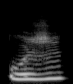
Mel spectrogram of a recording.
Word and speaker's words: hoje: Desde, hoje, de, manhã. Both desde and hoje have E's at the end, which in Portuguese will not be pronounced. These are mute E's.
